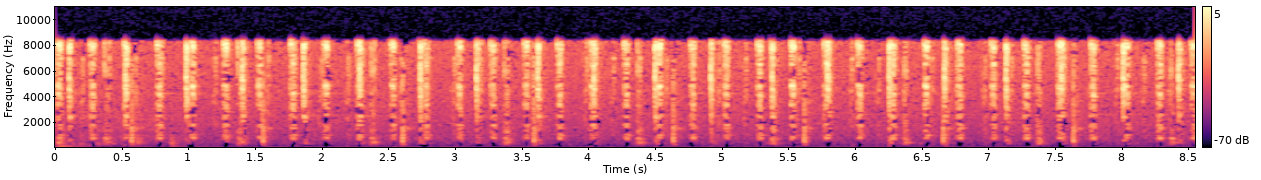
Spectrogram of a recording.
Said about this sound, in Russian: Наступила гнетущая тишина, в которой слышно тиканье карманных часов.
